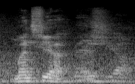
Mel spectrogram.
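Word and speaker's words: Manhyia: My brother's gonna pronounce the name Manchia Palace. So you look at the pronunciation, that's not what it's gonna make it sound like, but that's the beautiful language of Tree and the beautiful Ashanti Kingdom energy.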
